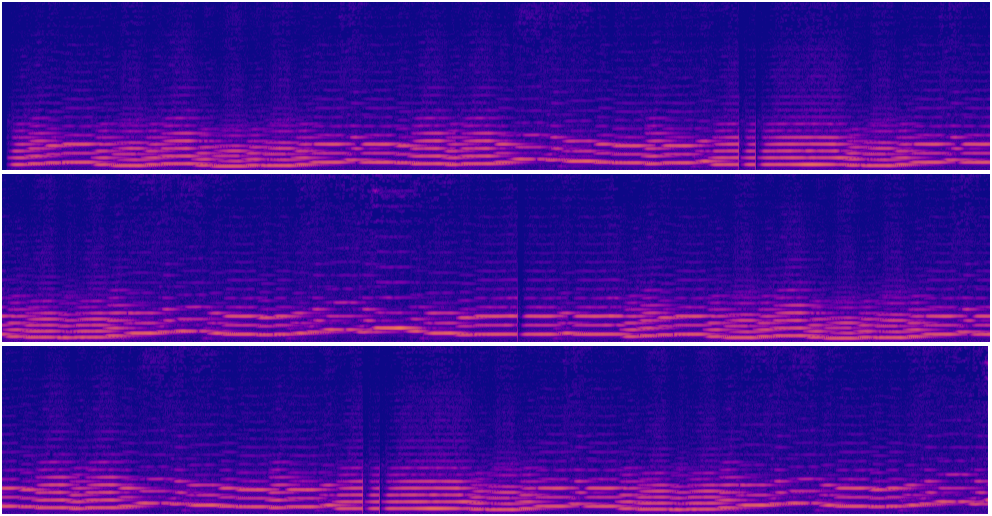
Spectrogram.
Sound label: hornpipe; Miss Carroll's hornpipe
